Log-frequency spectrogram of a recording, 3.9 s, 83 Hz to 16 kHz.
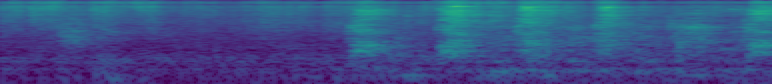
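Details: Puppies 45 days old, a litter from Vera, at home; short high yips and barks come in a quick run in the second half after a quiet start, with household rustling beneath.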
